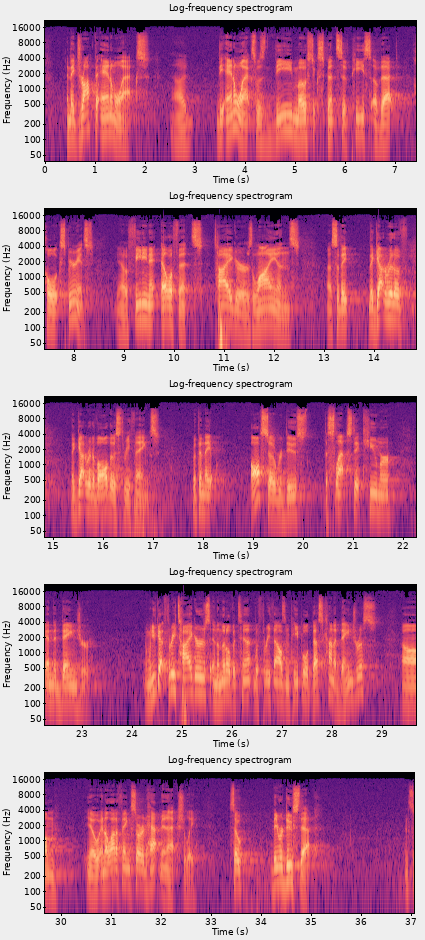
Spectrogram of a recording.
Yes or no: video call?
no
